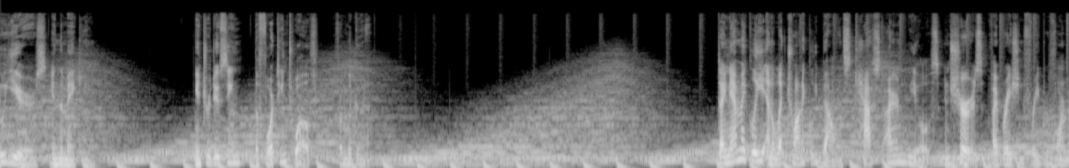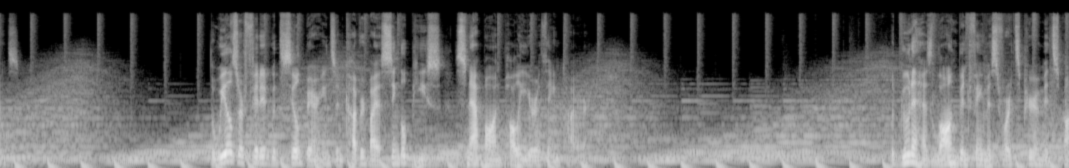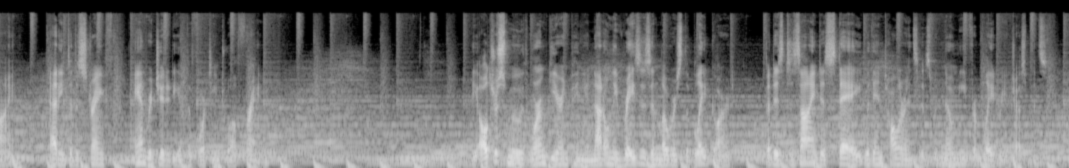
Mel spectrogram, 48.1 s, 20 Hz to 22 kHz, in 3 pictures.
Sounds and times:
Speech: 0.0 - 1.4, 2.9 - 5.6, 10.8 - 16.3, 19.2 - 24.9, 29.4 - 36.1, 39.2 - 47.8
Music: 0.0 - 48.1.

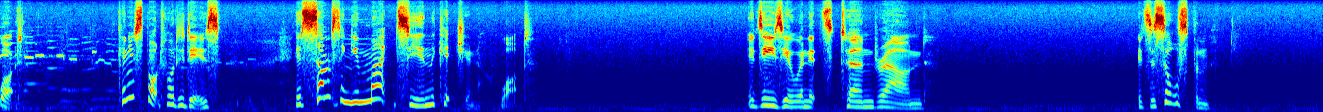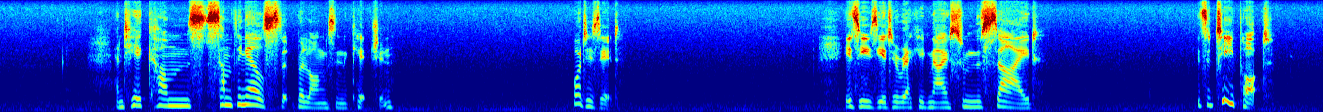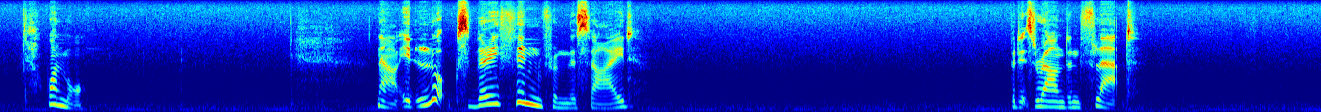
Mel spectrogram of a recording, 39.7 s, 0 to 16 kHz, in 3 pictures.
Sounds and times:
Speech: 0.0 - 0.2, 1.2 - 2.2, 3.0 - 5.4, 7.5 - 9.4, 11.4 - 12.2, 14.4 - 17.2, 19.0 - 19.5, 21.7 - 23.7, 25.2 - 26.0, 26.8 - 27.4, 30.2 - 33.0, 36.6 - 37.9.

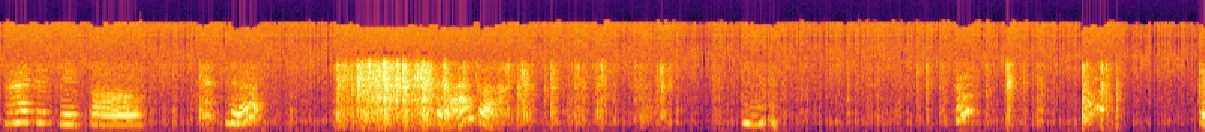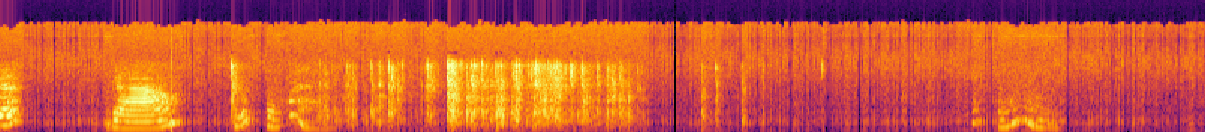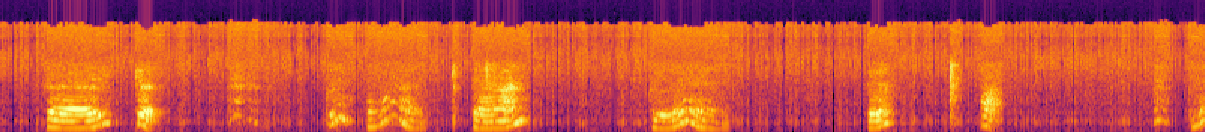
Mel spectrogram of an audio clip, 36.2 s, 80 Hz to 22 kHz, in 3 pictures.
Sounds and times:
Speech: 0.0 - 2.7, 4.3 - 5.2, 12.0 - 12.3, 13.1 - 15.4, 24.6 - 25.8, 27.4 - 29.4, 30.6 - 31.4, 32.8 - 33.1, 33.9 - 34.2.

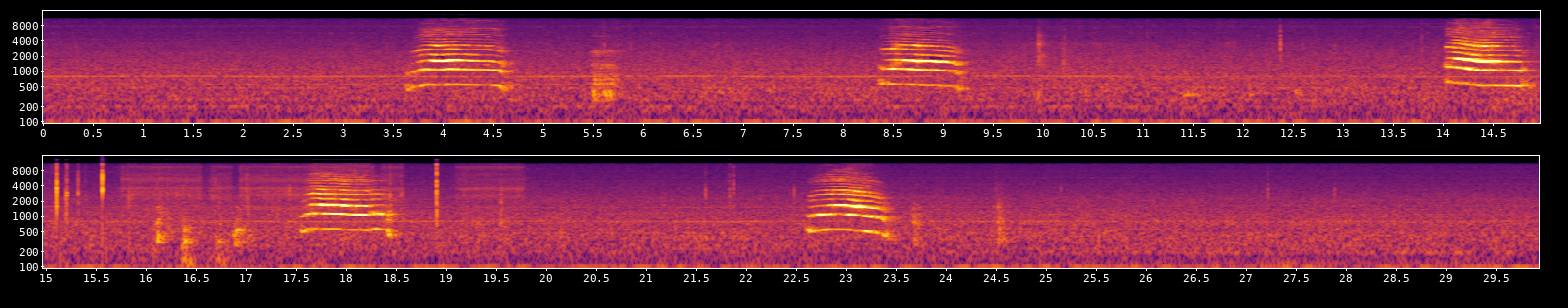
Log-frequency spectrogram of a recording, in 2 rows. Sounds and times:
Meow: 3.6 - 4.8, 8.4 - 9.3, 14.0 - 15.0, 17.5 - 18.6, 22.6 - 23.5.

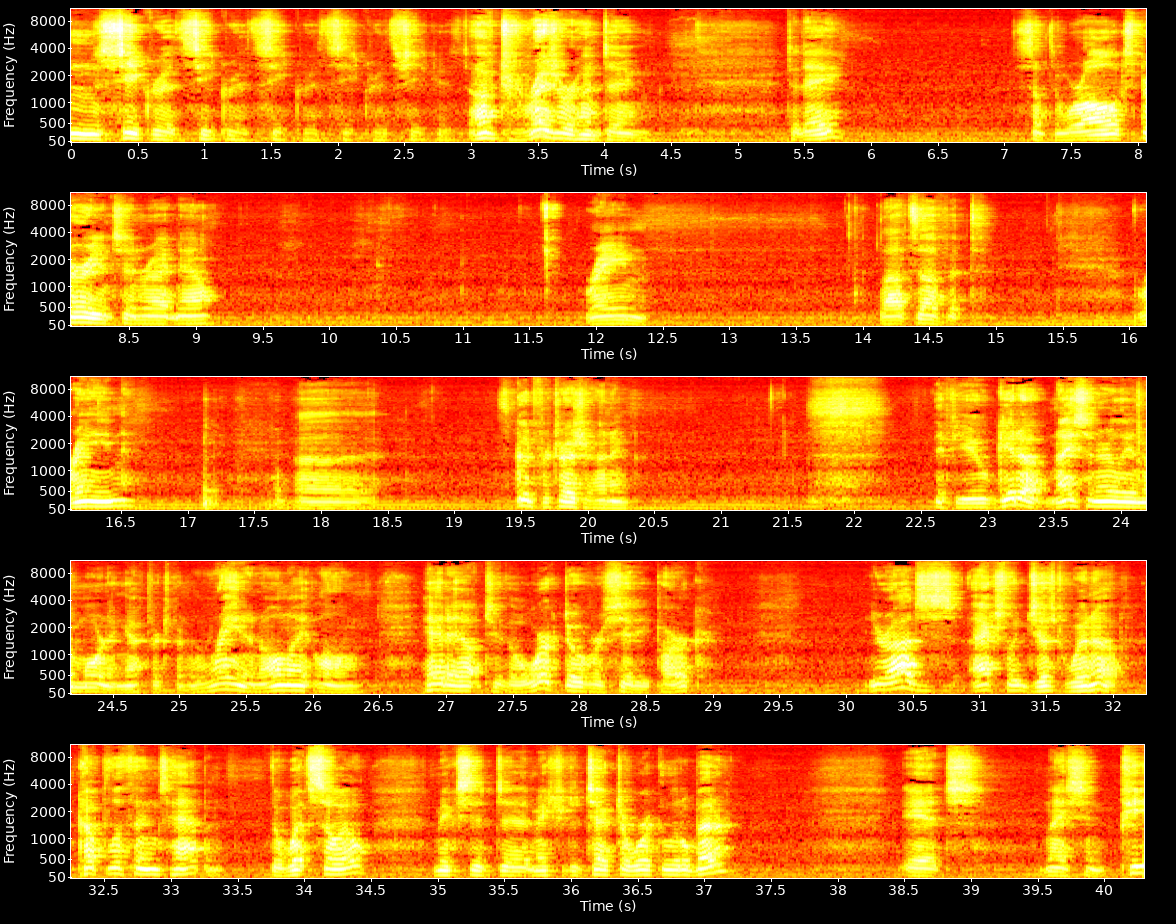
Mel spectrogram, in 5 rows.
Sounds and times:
Speech: 0.0 - 4.4, 5.4 - 5.9, 7.1 - 9.2, 11.6 - 12.4, 14.2 - 15.0, 16.1 - 16.7, 17.8 - 18.5, 19.4 - 20.4, 22.6 - 29.1, 30.2 - 37.3, 38.5 - 40.3.

